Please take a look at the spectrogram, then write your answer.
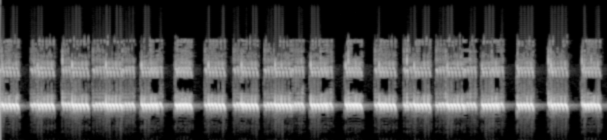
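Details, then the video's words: High shrill chirps of two crickets recorded close, a rapid regular pulse of buzzy trills around four per second, loud and clean with no background noise. "Two Crickets Chirp Sounds"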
